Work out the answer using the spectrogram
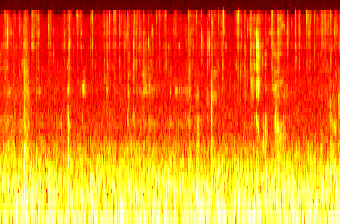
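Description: Faint chewing of a mouthful of cheeseburger: soft, irregular wet mouth clicks over a low steady room hum.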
